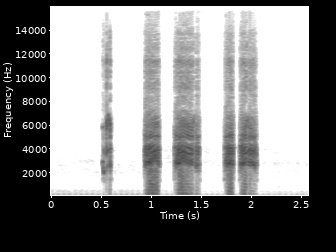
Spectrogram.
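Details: Black francolin calling near Khushab: one short high click, then four loud, harsh, rasping notes in quick succession over about one second. The last two are closely paired. Otherwise quiet.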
